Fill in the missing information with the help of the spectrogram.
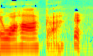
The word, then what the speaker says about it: Oaxaca: It took me years to learn how to say Oaxaca.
